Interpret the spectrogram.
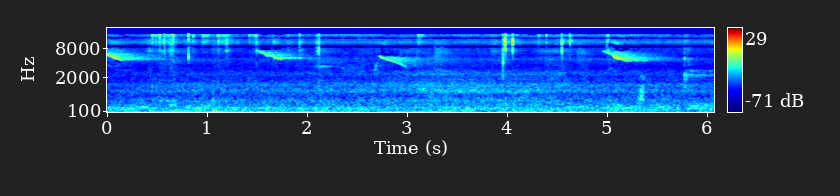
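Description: A bird calling: a high, thin note that slides downward, given four times about every one and a half seconds. Under it runs a steady low rumble, with a few low thumps; the loudest comes about a second in.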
